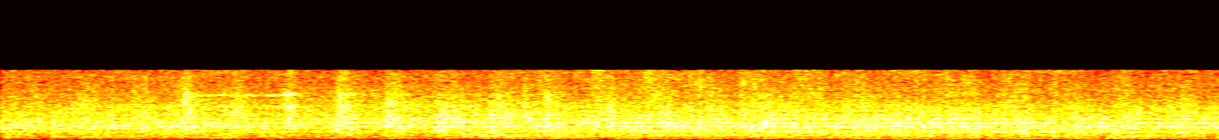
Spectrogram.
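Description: Freight wagons loaded with steel coils rolling slowly past on the rails, their wheels clicking over the rail joints. A brief thin high squeal comes from the wheels about a second in.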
